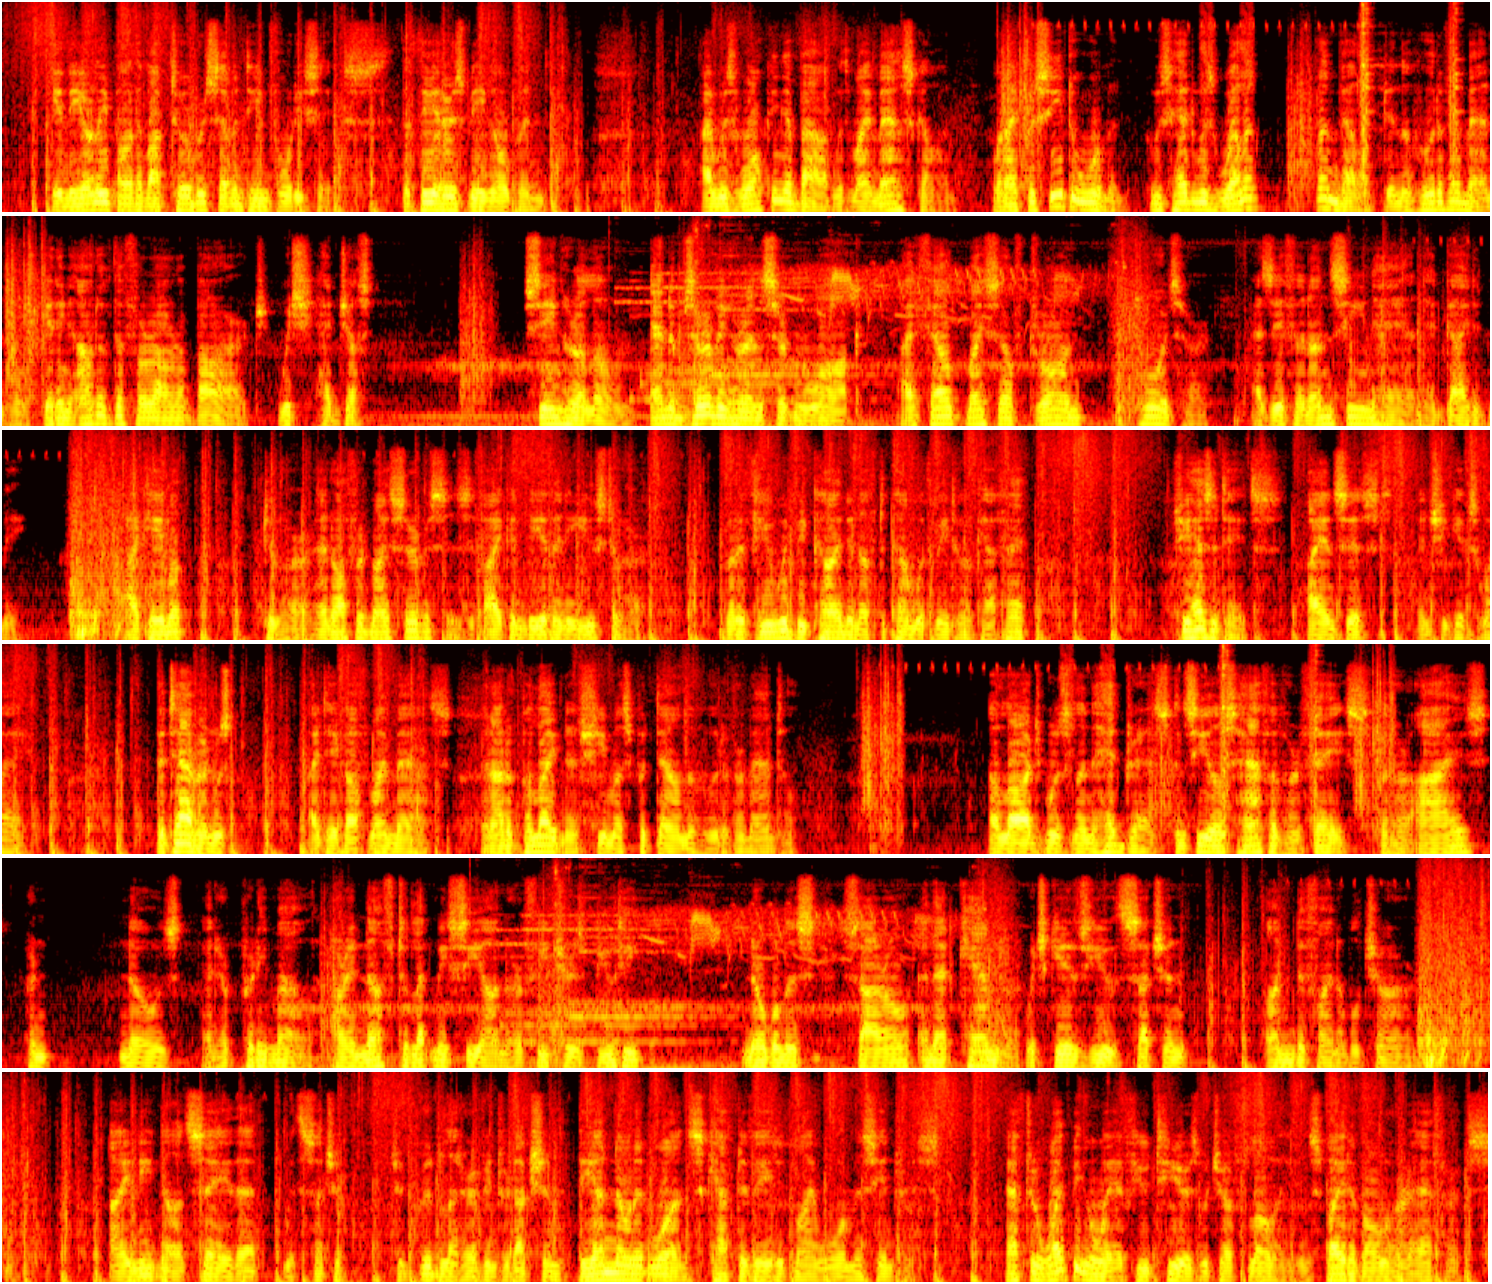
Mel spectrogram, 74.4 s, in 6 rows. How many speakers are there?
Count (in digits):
1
